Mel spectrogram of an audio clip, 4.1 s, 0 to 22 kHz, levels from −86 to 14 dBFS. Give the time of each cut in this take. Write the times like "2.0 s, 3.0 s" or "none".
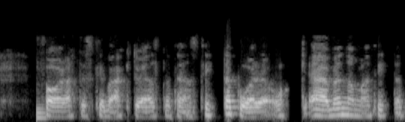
none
